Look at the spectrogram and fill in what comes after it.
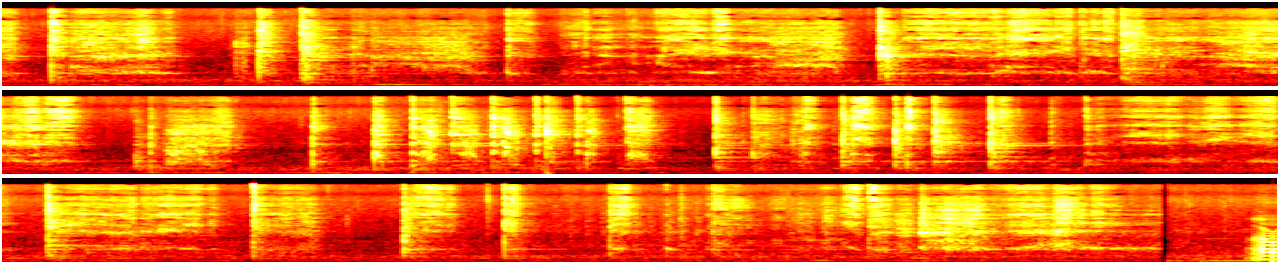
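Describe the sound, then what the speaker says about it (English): A pan sizzles softly over low heat as a utensil stirs and scrapes against the metal in quick, irregular bursts, with occasional clinks of cutlery, while Thanksgiving food cooks. "Hear that sizzle?"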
